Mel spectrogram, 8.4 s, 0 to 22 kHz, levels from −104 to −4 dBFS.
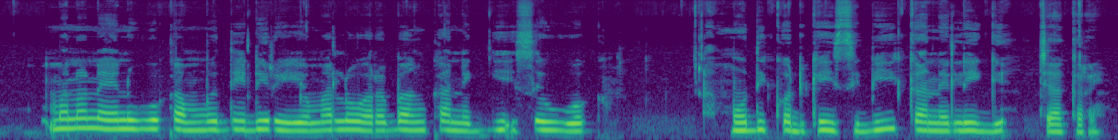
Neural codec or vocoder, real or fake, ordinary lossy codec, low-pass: none; real; none; none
